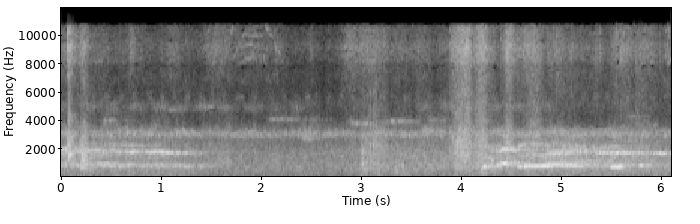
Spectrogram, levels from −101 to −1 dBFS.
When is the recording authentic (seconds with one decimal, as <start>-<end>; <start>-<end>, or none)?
0.0-6.1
